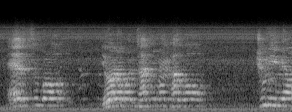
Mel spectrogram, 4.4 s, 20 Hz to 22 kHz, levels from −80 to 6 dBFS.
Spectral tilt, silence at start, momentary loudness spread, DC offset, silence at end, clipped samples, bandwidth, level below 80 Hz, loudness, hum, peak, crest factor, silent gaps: -2 dB/octave; 0 s; 15 LU; 0.2%; 0 s; under 0.1%; 12.5 kHz; -46 dBFS; -18 LUFS; 60 Hz at -40 dBFS; -2 dBFS; 18 dB; none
